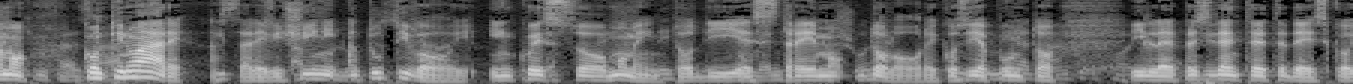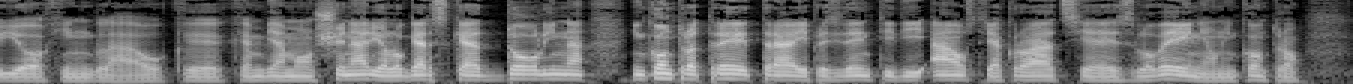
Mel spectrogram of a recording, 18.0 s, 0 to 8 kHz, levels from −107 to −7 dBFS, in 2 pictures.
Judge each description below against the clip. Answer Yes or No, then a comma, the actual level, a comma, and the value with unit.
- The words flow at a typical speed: Yes, average, 125 wpm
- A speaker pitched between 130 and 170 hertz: No, low, 100 Hz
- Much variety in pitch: No, average, 4.0 semitones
